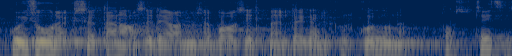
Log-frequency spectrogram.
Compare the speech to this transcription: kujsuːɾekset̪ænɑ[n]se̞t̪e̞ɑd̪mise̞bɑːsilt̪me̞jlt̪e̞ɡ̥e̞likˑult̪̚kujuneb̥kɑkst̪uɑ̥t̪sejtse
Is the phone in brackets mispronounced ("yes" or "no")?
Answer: yes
